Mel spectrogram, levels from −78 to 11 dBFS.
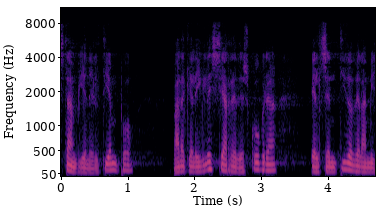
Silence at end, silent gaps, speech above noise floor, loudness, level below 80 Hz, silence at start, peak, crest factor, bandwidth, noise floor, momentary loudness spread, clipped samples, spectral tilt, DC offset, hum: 0 s; none; 33 dB; -36 LUFS; -60 dBFS; 0 s; -18 dBFS; 18 dB; 8.4 kHz; -67 dBFS; 8 LU; under 0.1%; -6 dB/octave; under 0.1%; none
